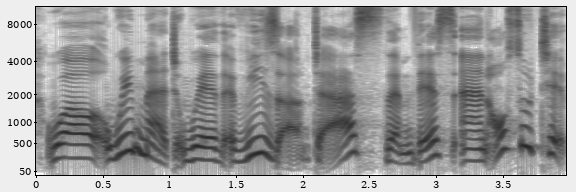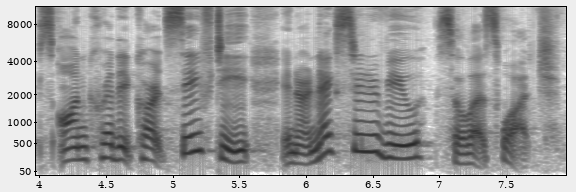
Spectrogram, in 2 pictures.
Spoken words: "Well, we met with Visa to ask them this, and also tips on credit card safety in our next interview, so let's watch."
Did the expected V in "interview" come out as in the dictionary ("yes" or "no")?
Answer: yes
